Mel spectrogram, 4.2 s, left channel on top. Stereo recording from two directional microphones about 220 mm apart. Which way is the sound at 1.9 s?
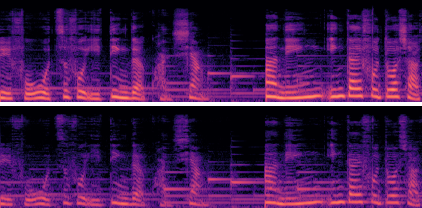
25° left (ahead or behind).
